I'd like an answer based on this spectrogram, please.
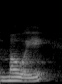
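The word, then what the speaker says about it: Mowi: Farms owned by the Norwegian company Maui or as they would pronounce it Maui lost 2.6 million fish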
